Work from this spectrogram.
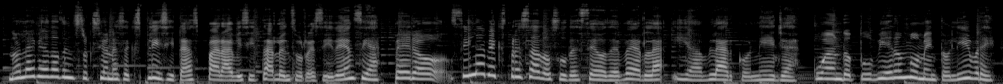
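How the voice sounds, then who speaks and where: A woman's voice: a little high, darkish tone. A woman reading scripted novel narration as an audiobook storyteller. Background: music.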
